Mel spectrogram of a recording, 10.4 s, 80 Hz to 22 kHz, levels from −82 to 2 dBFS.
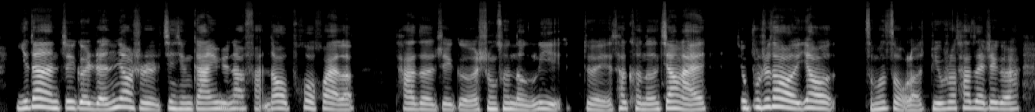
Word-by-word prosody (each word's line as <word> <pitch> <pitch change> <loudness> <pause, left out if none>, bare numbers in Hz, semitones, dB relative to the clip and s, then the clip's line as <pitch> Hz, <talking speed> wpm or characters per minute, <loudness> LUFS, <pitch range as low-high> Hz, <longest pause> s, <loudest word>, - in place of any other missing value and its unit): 一 230 +2 +1
旦 275 -2 +6
这 235 0 +1
个 220 -1 +3
人 195 +3 +1
要 270 -2 +3
是 205 -6 -2
进 220 +7 -1
行 205 0 0
干 205 0 +1
预， 210 -2 -1
那 220 0 -2
反 210 -1 -9
倒 225 0 +1
破 235 +2 -3
坏 210 -3 +2
了 180 +5 -2 0.4
它 205 -1 -2
的 195 -2 -2
这 190 -1 -4
个 175 -1 -4
生 205 +2 0
存 210 +1 0
能 175 -3 -3
力。 200 -3 -2 0.2
对， 175 -7 -4
它 225 +5 -3
可 215 -1 -4
能 190 +1 -1
将 230 +2 +3
来 190 -1 +3 0.3
就 240 - 0
不 260 +3 0
知 270 +2 +4
道 270 -5 +6
要 230 -2 +2 0.3
怎 190 - -5
么 215 +2 0
走 215 -7 -4
了。 165 0 -3
比 215 - -3
如 200 - +1
说 225 +1 -1
它 240 +2 -3
在 230 -1 0
这 220 0 -1
个， 205 +1 -2
210 Hz, 270 characters per minute, -19 LUFS, 195-230 Hz, 0.4 s, 旦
